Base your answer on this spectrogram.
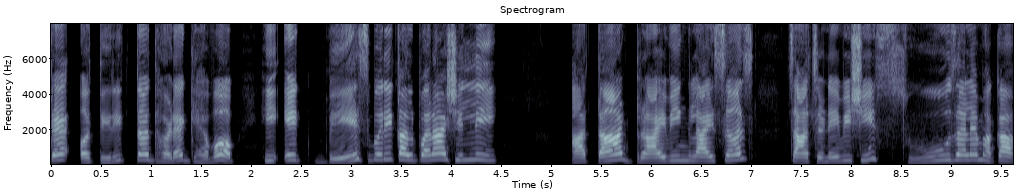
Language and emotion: Goan Konkani, happy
